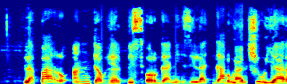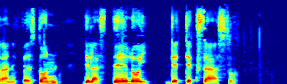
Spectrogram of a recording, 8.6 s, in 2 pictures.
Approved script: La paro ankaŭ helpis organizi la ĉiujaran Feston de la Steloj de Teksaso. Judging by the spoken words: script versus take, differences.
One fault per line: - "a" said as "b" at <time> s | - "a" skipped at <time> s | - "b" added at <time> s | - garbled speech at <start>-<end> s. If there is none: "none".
- garbled speech at 3.2-3.7 s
